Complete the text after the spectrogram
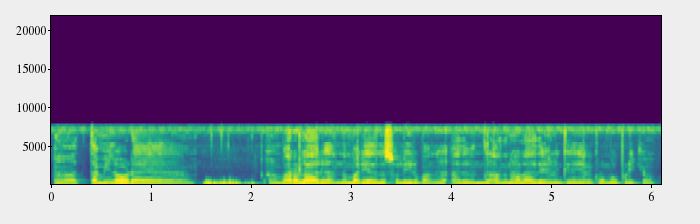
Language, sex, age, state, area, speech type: Tamil, male, 18-30, Tamil Nadu, rural, spontaneous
